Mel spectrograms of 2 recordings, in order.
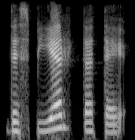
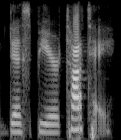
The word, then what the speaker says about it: despiértate: Now I had to add the accent mark in there so it sounds like despierta, because without that, when I add the syllable with the te, it would be despiertate. Despiertate does not sound like despierta. So I add the accent, despiértate.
